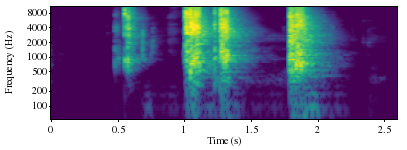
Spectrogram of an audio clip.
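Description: Packing tape ripped off its roll onto a cardboard box in three short, loud, raspy pulls, close up, with no talking.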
